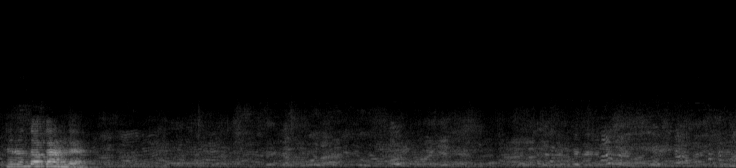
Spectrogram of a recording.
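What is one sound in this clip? Children talk more quietly nearby.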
